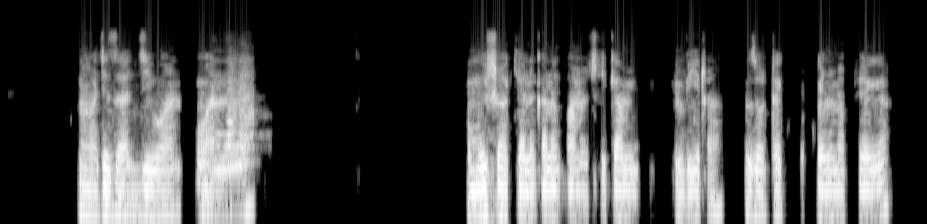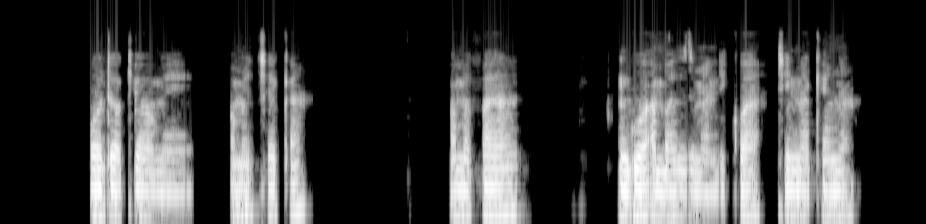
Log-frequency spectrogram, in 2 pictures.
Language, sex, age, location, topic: Swahili, male, 18-24, Nakuru, government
